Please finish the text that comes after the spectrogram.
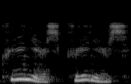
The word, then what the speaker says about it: Quirinius: 근데 이제 구레뇨는 영어로 발음은 Quirinius.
